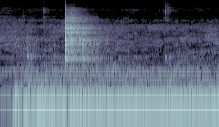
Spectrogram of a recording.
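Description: A single sharp clink of kitchenware, a dish or utensil knocking, ringing briefly, over a steady low hum.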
